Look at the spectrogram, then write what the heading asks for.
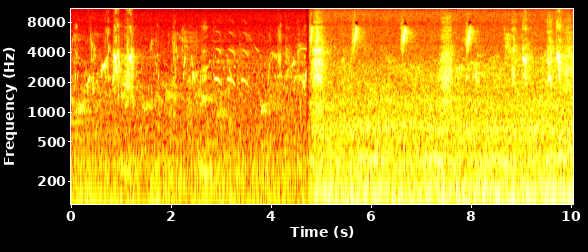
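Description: Small birds chirping and calling in many short, high notes over a faint outdoor background. About halfway through, the background noise steps up abruptly.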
